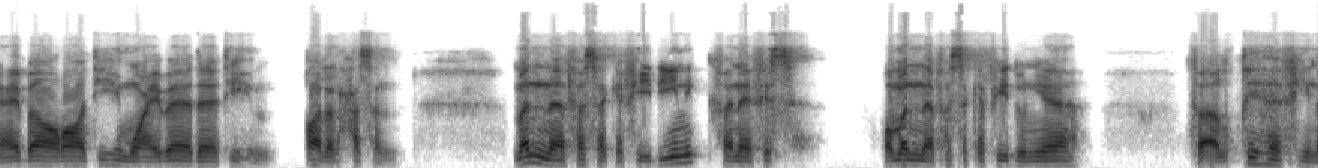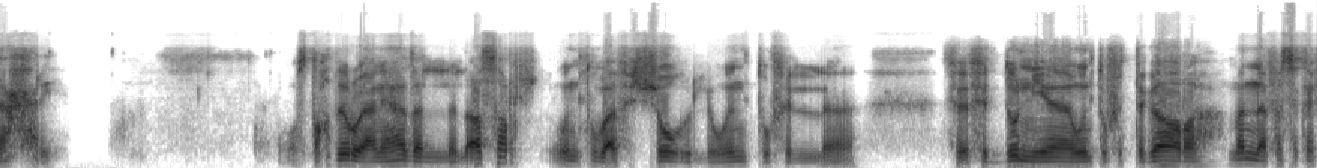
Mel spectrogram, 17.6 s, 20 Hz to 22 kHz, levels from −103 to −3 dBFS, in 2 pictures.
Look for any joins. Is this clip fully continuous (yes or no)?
yes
